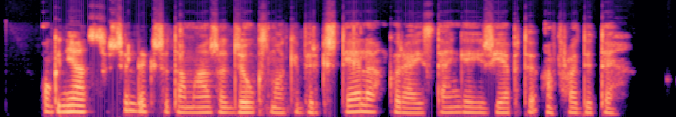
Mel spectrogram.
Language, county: Lithuanian, Panevėžys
